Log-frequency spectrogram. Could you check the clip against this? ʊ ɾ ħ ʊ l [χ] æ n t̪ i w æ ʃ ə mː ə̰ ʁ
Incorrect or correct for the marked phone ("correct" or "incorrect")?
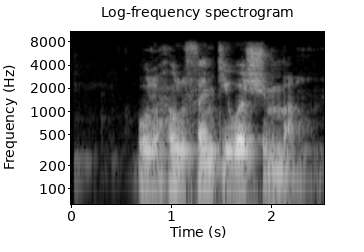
incorrect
